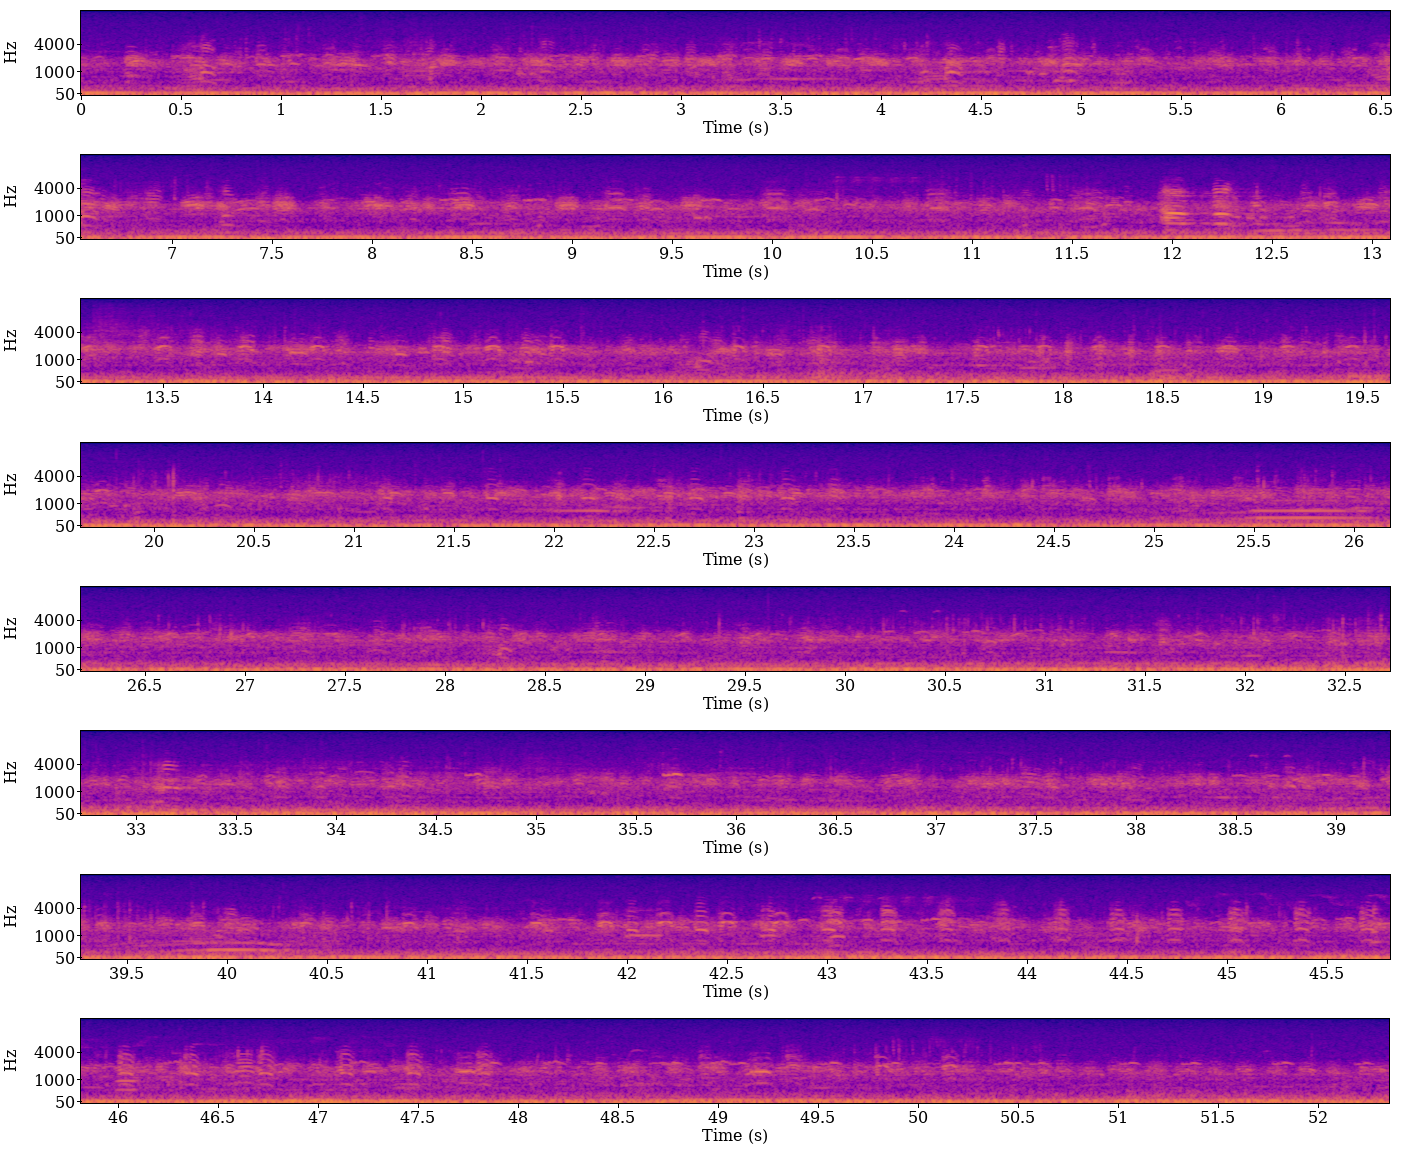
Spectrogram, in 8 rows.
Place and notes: Dumfries, UK - covid soundscape ...
covid soundscape ... dummy head with in ear binaural luhd mics to olympus ls 14 ... folly pond ... bird calls from ... rook ... jackdaw ... crow ... wigeon ... whooper ... mute swans ... barnacle ... canada ... pink-footed geese ... teal ... mallard ... wren ... chaffinch ... pheasant ... unattended extended time edited recording ... background noise ...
